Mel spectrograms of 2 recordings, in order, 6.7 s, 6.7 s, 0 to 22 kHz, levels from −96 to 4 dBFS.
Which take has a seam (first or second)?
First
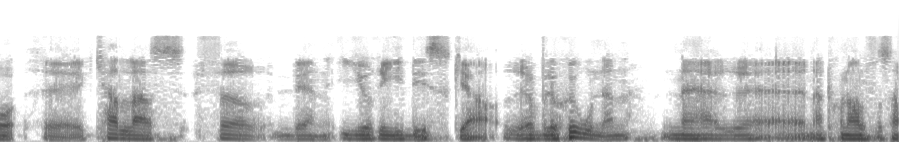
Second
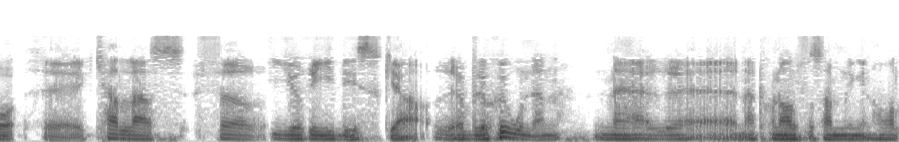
second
